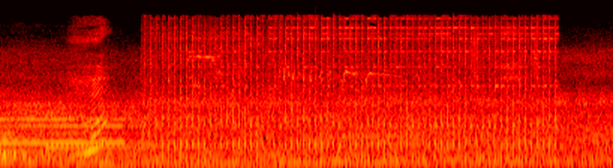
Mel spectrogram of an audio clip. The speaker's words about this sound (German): Stopp. Nicht über die Baustelle gehen.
